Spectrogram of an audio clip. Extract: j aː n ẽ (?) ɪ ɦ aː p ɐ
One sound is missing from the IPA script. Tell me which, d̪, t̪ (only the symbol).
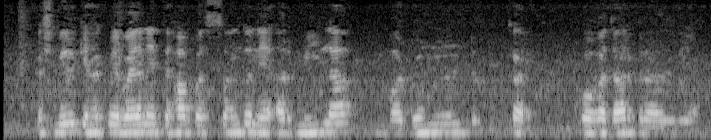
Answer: t̪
